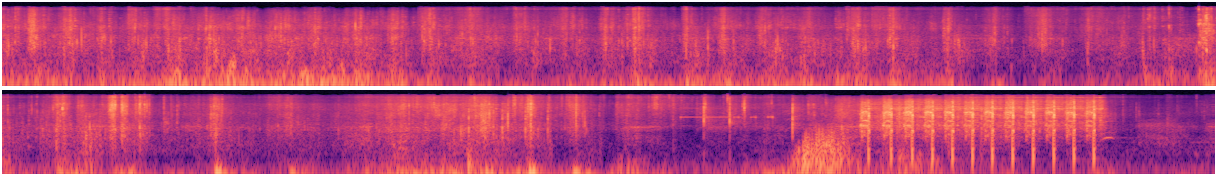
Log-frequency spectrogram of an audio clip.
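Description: Footsteps crunching through dry leaves and brush. Near the end comes a rapid, even burst of airsoft rifle fire lasting about three seconds.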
